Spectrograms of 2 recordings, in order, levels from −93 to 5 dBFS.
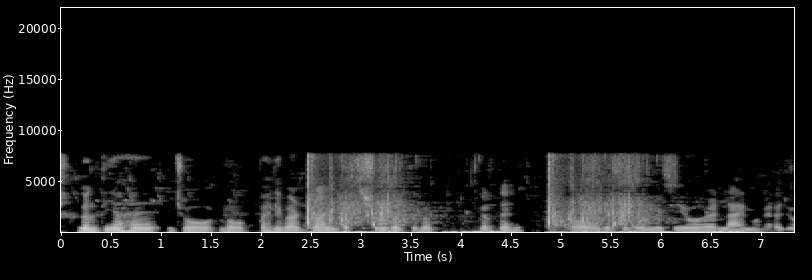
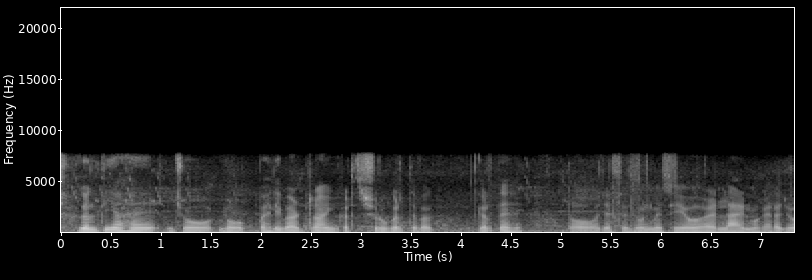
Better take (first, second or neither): second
